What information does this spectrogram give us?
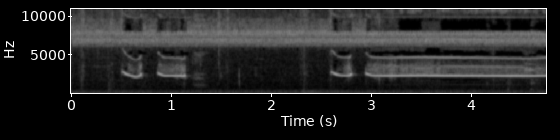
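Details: Tailorbird singing actively: two short notes swooping downward, then a long, pure, level whistle held for nearly two seconds. A constant high electronic-sounding tone and low background rumble persist throughout.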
